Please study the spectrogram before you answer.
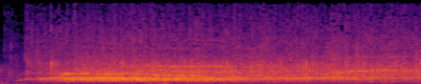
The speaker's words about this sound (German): Bitte begrüßt mit einem tosenden Applaus Lena Kupke.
